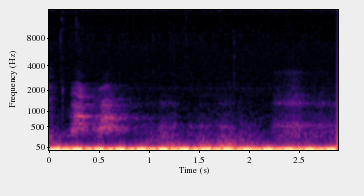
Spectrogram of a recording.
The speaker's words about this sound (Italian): sti cazzo dei cani che abbaiano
